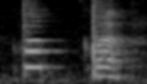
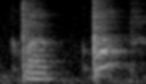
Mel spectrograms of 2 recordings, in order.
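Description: First: High squeaky clap. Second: Low growly clap. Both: Shown as a demonstration. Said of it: "do all three".

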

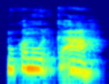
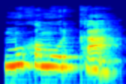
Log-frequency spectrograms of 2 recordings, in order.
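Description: First: "muchomůrka" softer, last a lengthened; final a held. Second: "muchomůrka" said slowly with the final a drawn out; stretched ending. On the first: Teacher lets the final a of "muchomůrka" ring. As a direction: hold the a at the end. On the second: Teacher stretches the last sound of "muchomůrka". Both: Shown as a demonstration. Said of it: "A co je na konci?".

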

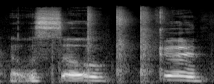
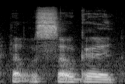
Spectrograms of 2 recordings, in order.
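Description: First: Higher, louder, slow gushing repeat; more emotional. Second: Emotional. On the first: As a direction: stretch out the so. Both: Real, not acted. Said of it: "I gotta stop getting emotional".

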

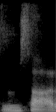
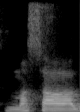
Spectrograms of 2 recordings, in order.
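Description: First: Msa with no vowel after the m, one heavy syllable; teacher sounds out msa as m-sa cluster; msa said as written. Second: Masa with a full a vowel between m and s; Myanmar reading masa. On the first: Shown as a demonstration. Teacher shows students the correct msa reading. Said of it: "try to read it as msa". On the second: Retold or imitated. Teacher contrasts the common Myanmar reading masa. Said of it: "they read this as masa".

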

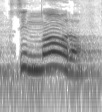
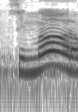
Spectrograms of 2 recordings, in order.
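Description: First: صنارة stretched slowly, each syllable held; drawn out. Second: Said in the usual way. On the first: Shown as a demonstration. Teacher stretching صنارة so the kids hear each sound. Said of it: "ممتازين". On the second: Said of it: "بنصطاد السمكة بإيه؟".

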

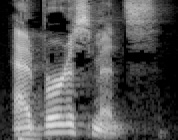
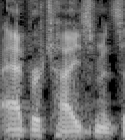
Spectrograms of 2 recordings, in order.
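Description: First: "Advertisements" stressed on VER, short "tis"; non-American pronunciation. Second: "advertisements" with long "tise", like "eyes"; American pronunciation. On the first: Speaker names an overlooked newspaper section, non-American pronunciation. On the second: Speaker gives the word as said in the States, American pronunciation. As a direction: say "advertisements" as ad-ver-TIZE-ments, American way. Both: Shown as a demonstration. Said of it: "as we say in the States".

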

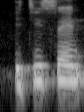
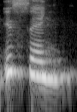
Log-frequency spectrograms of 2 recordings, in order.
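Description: First: Ichisen with the full chi, the wrong way; wrong reading. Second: Isen said short, two syllables, no chi; correct reading. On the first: Teacher showing the student's wrong reading, Ichisen softly. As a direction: say Ichisen as the mistaken form, softer. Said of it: "không phải học là Ichisen". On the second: Teacher correcting a student's number reading, firm Isen. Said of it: "đọc là Isen". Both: Shown as a demonstration.

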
